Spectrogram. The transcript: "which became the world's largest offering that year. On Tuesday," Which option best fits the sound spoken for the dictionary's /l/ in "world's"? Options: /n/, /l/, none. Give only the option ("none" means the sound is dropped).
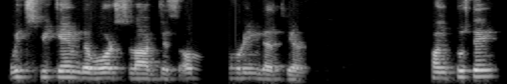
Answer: none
